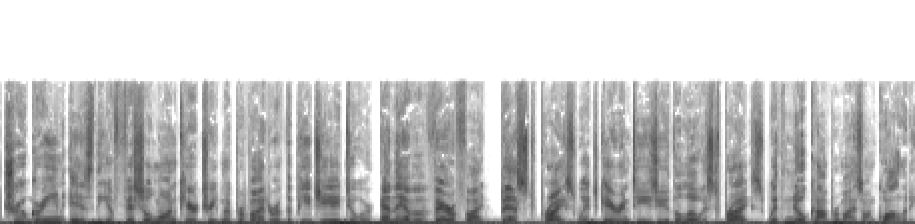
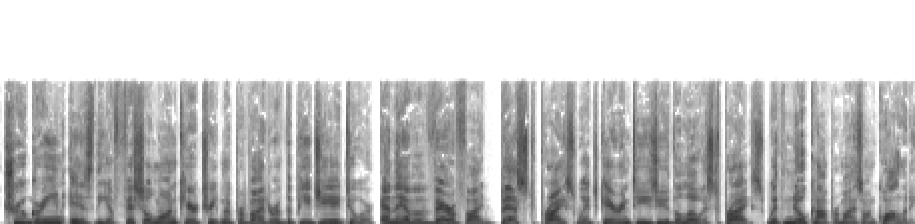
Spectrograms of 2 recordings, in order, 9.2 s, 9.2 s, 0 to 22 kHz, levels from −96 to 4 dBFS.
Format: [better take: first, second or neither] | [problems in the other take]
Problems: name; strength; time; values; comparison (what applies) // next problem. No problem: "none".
second | low rumble; noticeable; throughout; 20 dB below the speech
